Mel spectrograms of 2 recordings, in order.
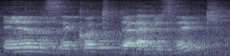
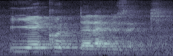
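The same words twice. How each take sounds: First: Said in the usual way. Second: "Ils" said as "i", no L or S; spoken i écoutent. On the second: Shown as a demonstration. Teacher models spoken "Ils écoutent de la musique". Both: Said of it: "ça va faire".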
